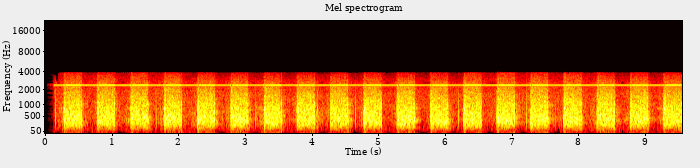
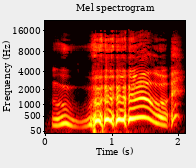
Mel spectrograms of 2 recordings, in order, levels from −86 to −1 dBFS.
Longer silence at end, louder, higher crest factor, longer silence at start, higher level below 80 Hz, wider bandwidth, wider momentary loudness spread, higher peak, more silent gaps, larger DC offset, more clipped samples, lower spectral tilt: about the same, 0 s vs 0.1 s; about the same, -14 LUFS vs -15 LUFS; about the same, 14 dB vs 14 dB; about the same, 0.15 s vs 0.1 s; second, -50 dBFS vs -44 dBFS; second, 4 kHz vs 15.5 kHz; second, 2 LU vs 15 LU; about the same, 0 dBFS vs -2 dBFS; neither; first, 0.1% vs under 0.1%; neither; first, -9.5 dB/octave vs -4 dB/octave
